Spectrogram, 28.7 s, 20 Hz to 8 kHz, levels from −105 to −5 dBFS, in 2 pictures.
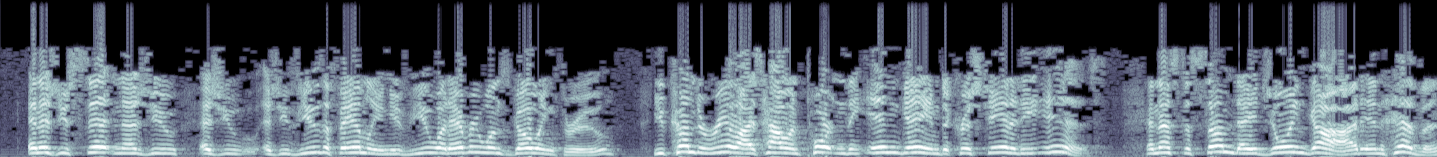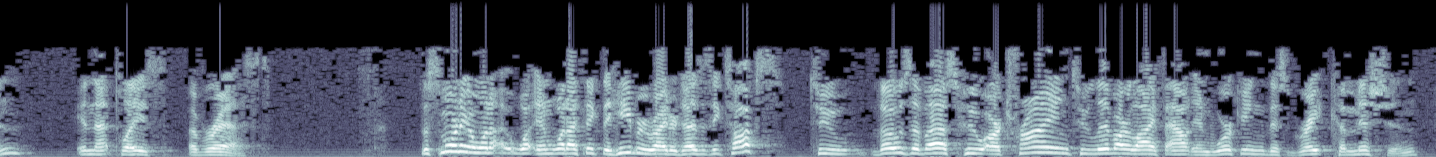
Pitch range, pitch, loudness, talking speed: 195-255 Hz, 225 Hz, -11 LUFS, 165 wpm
